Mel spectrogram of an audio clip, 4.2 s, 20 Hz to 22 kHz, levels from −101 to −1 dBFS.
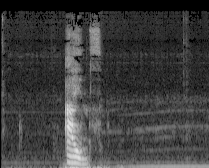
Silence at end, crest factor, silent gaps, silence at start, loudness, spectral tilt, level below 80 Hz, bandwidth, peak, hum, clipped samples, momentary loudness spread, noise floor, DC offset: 0 s; 22 dB; none; 1.3 s; -18 LUFS; -4.5 dB/octave; -42 dBFS; 17 kHz; -2 dBFS; none; under 0.1%; 29 LU; -56 dBFS; under 0.1%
